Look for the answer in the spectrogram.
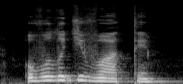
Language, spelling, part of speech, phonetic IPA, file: Ukrainian, оволодівати, verb, [ɔwɔɫɔdʲiˈʋate], Uk-оволодівати.ogg
- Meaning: 1. to capture, to take hold of, to seize 2. to overcome, to gain control over (:feelings) 3. to master (become proficient in)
